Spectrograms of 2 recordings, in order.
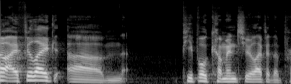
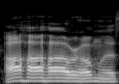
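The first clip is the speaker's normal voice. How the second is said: mock laughing quote; 6 semitones higher, 5 dB louder than usual. To his friend, joking about being homeless, laughing. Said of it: "I was like".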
